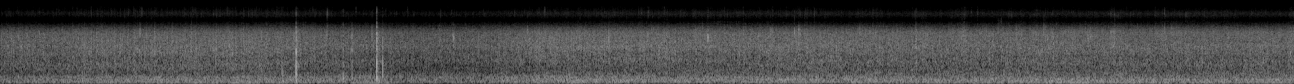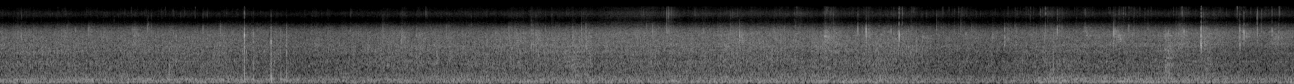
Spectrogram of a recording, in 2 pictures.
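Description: Steady rain falling on a wet paved road: an even hiss with scattered sharper ticks of drops, which come more often near the end.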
